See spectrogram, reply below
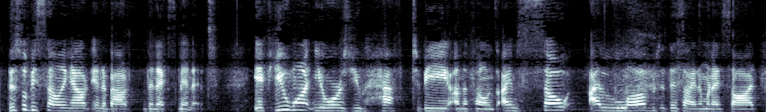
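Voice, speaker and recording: A middle-aged woman hosting a home shopping show, delivering an enthusiastic, chatty sales pitch in a TV studio. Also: normal speed, bright, forceful tone, rough recording.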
